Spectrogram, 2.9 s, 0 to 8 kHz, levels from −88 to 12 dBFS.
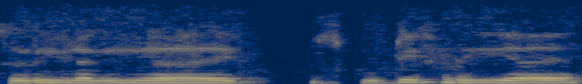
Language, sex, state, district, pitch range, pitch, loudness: Hindi, female, Uttar Pradesh, Budaun, 185-195 Hz, 190 Hz, -25 LUFS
